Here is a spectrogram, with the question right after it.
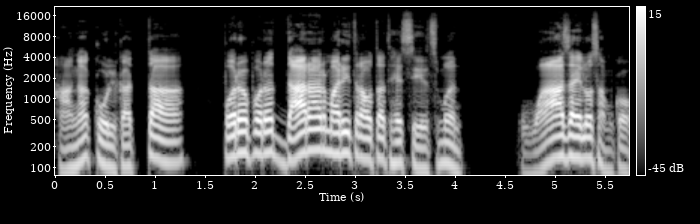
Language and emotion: Goan Konkani, disgusted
